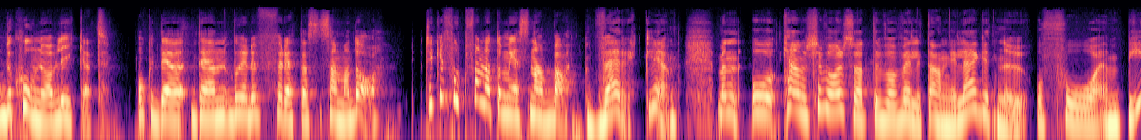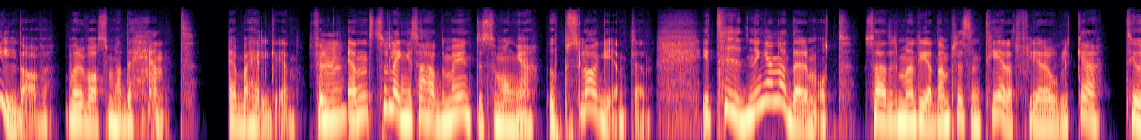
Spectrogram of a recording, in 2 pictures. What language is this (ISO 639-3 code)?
swe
